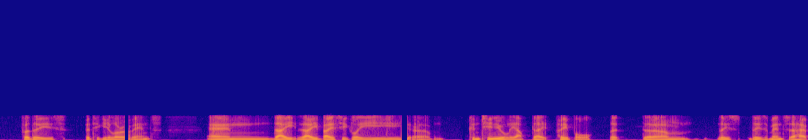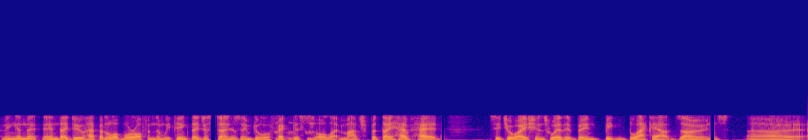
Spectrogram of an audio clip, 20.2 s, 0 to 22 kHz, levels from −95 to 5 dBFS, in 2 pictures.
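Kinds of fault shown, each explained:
Packet loss on an ADPCM call: five hard-edged silences of 40 to 80 ms, each a few lost packets, knock the decoder's predictor and step size out of step with the sender's. Unlike a clean dropout, speech resumes slightly distorted, settling within tens of milliseconds.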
